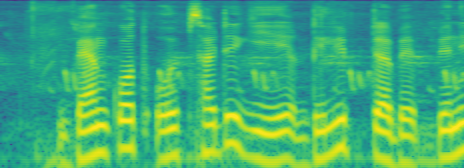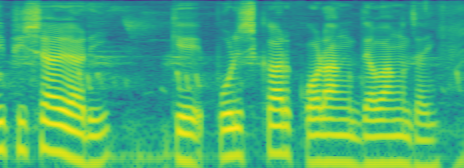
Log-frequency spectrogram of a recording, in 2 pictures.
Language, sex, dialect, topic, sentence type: Bengali, male, Rajbangshi, banking, statement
